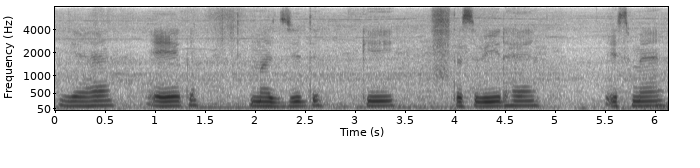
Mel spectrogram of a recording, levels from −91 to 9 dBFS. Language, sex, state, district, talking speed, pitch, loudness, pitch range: Hindi, male, Rajasthan, Jaipur, 80 wpm, 130 Hz, -17 LUFS, 110-135 Hz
